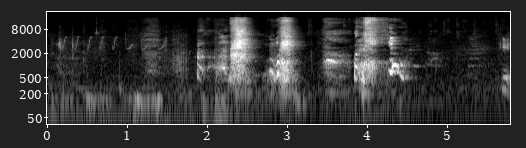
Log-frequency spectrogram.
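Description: Several sharp explosive bursts in a row, fitting a run of sneezes, with quiet room noise between.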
